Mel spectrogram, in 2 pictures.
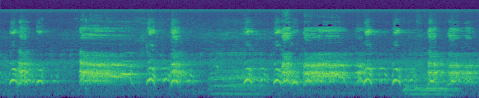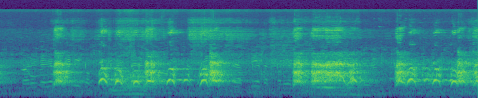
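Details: Norrbotten spitz barking at a mechanical bear during bear-dog training: dense runs of sharp, ringing barks in rapid bursts with brief pauses, plus a few lower voice-like sounds in the middle.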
